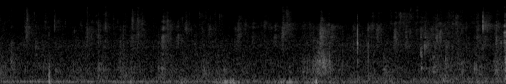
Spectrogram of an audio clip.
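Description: Light rain pattering steadily, with scattered drips ticking on hard surfaces.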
